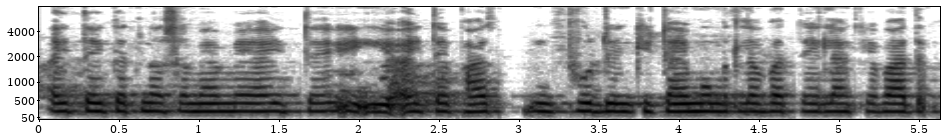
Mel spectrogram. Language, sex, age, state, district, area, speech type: Maithili, female, 18-30, Bihar, Begusarai, urban, spontaneous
